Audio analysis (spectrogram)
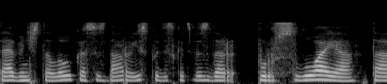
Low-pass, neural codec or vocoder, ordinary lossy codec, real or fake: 7.2 kHz; codec, 16 kHz, 8 kbps, FreqCodec, larger model; AAC, 32 kbps; fake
